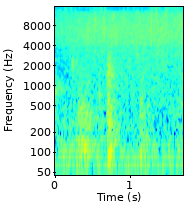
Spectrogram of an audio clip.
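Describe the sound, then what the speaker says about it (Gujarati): Soft, steady hiss of heavy monsoon rain in Padra, Vadodara, Gujarat, faint and distant, with a brief muffled thump partway through. "અત્યારે વડોદરાના પાદરામાં પણ ધોધમાર વરસાદ થયો છે"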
